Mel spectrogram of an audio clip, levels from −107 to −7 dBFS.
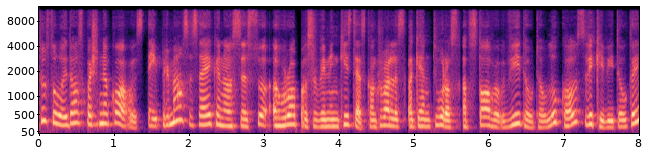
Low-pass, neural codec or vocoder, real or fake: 10.8 kHz; codec, 16 kHz in and 24 kHz out, 0.9 kbps, LongCat-Audio-Codec, fine tuned four codebook decoder; fake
